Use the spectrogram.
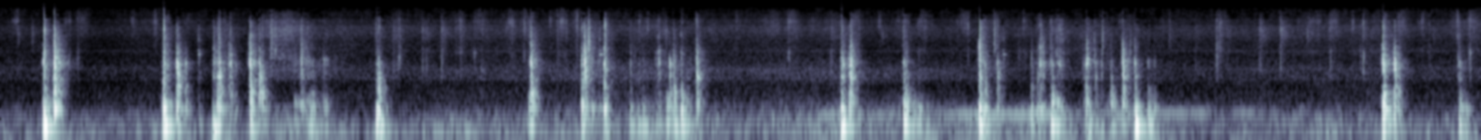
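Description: A solid, palm-sized piece of white glycerin soap is held between the fingers and repeatedly sliced with a utility knife blade. Each cut lands as a short, soft, low thunk with a brief crisp click on top, at an irregular pace. A faint steady low hum runs underneath.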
